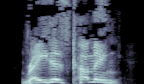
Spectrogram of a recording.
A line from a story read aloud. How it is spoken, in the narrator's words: He croaked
